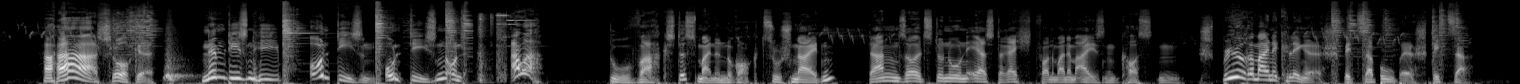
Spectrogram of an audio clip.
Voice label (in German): Charakter Komisch Fechtmeister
